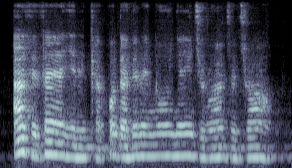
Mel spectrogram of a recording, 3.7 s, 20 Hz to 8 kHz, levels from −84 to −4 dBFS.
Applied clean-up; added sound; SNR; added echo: neural separator model SepFormer DNS4.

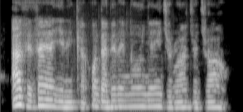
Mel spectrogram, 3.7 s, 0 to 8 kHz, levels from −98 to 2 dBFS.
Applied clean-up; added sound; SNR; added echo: none; none; none; none.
